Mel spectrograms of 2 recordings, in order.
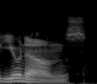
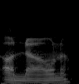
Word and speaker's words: Unown: thought they were called unowns no it's pronounced unknown also the unknown as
